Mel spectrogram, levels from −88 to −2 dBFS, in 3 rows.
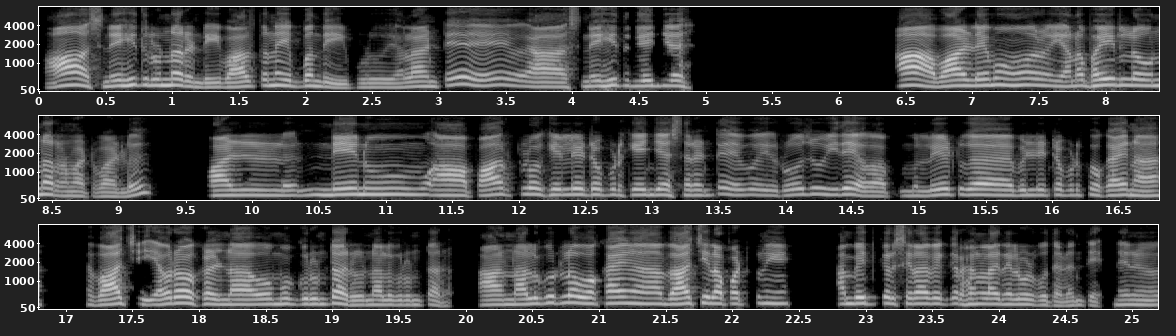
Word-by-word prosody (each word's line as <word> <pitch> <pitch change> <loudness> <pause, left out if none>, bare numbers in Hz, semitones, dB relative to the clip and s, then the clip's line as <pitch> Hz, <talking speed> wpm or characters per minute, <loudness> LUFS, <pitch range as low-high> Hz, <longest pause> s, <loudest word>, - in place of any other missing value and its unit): ఆ! - - +7 0.3
స్నేహితులున్నారండి. 210 -3 +1 0.2
వాళ్ళతోనే 180 +6 +1
ఇబ్బంది. 175 -3 -1
ఇప్పుడు 145 +3 -9 0.2
ఎలా 170 +2 -1
అంటే 195 +7 -4 0.6
ఆ - - +3 0.3
స్నేహితుడేం 190 +1 -1
చే 190 -4 +1 1.6
ఆ! 215 +1 +8 0.2
వాళ్ళేమో 205 +4 +4 0.5
80ల్లో 210 +3 +2
ఉన్నారన్నమాట 160 -9 -2
వాళ్ళు. 145 +7 -4 0.6
వాళ్ళు 180 0 0 0.3
నేను 210 +1 +4 0.6
ఆ - - +4 0.2
పార్క్‌లోకెళ్ళేటప్పటికి 200 -1 -1
ఏం 195 - 0
చేస్తారంటే, 185 +2 -3 0.2
వ - - -6 0.3
రోజు 205 +3 -4
ఇదే 210 0 +2 0.6
లేటుగా 200 0 +1 0.3
వెళ్ళేటప్పటికి 185 0 -6
ఒకాయన 180 0 0 0.6
వాచి 190 +1 +3
ఎవరో 210 +4 +4
ఒకళ్ళు, 175 -3 0 0.2
ఓ - - +1
ముగ్గురుంటారు. 185 -1 0
నలుగురుంటారు. 160 -4 -5 0.3
ఆ - - +3 0.2
నలుగురిలో 225 +5 +1
ఒకాయన 215 +1 +2 0.3
వాచ్ 195 +3 +4
ఇలా 205 -1 +4
పట్టుకుని 210 +1 -2 0.5
అంబేద్కర్ 210 0 0
శిలా 200 +1 +2
విగ్రహంలాగా 190 -1 -1
నిలబడిపోతాడంతే. 155 -4 -5 0.2
నేను 170 0 -4
190 Hz, 105 wpm, -26 LUFS, 175-205 Hz, 1.6 s, ఆ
